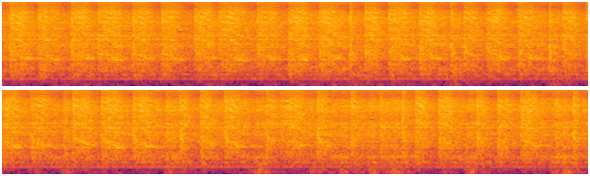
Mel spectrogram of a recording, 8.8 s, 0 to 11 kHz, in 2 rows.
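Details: Freshly rebuilt 1.8 BP4W Mazda Miata engine on first start after sitting a decade: busy, fast, uneven lumpy idle, running rough; codes only for unseated coolant temp sensor plug and missing knock sensor, cause of roughness unknown.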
